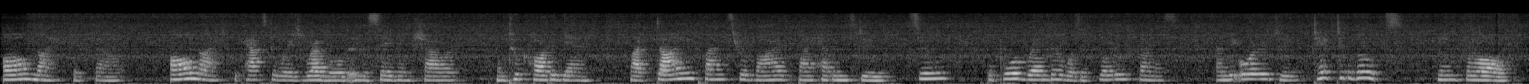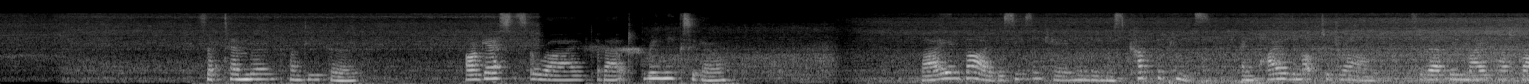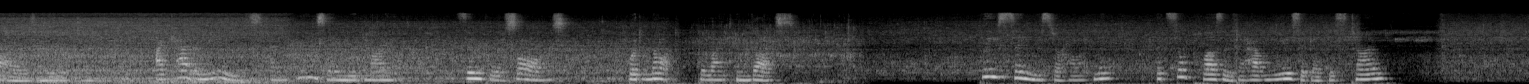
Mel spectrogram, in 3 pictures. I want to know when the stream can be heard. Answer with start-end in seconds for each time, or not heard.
0.0-45.8.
